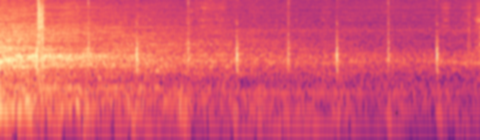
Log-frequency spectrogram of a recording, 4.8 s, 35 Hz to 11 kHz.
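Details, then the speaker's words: 2019 VW Jetta with a no-power complaint and code P0011: the intake cam timing solenoid, commanded on during an actuator test, gives crisp light clicks about twice a second and is switching properly. Normal camshaft timing solenoid operation. "I can hear that one working also"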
